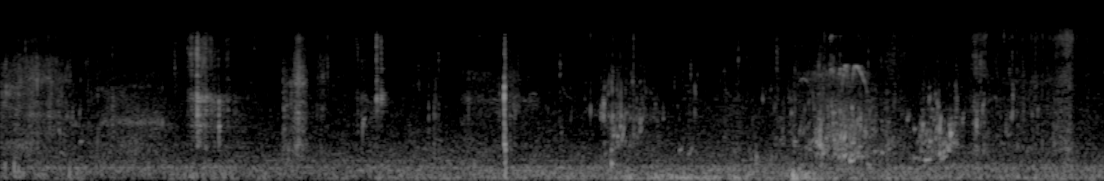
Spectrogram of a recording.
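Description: Faint sloshing and swishing of shallow pond water as someone wades through it, with a few small clicks and knocks; the water sound is strongest about eight seconds in.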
